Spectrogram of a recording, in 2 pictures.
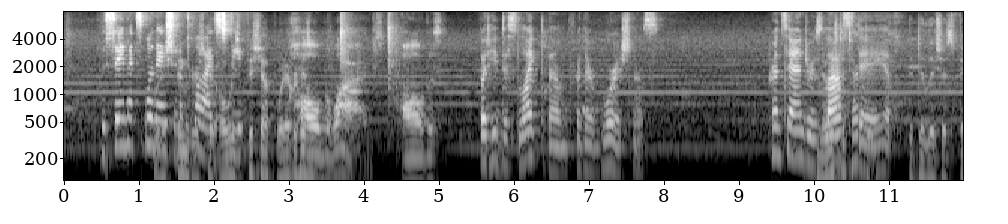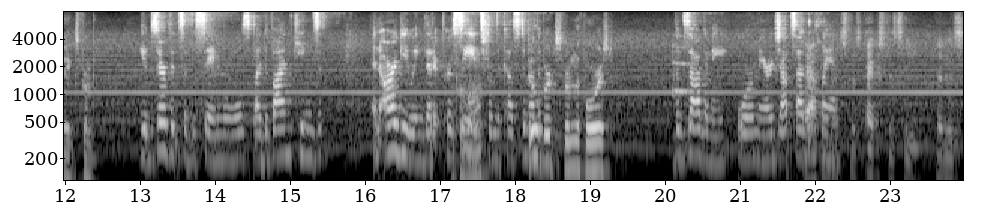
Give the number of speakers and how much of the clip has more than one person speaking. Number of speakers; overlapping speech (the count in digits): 4, about 19%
